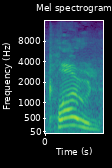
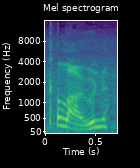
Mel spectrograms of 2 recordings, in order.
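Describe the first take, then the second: First: The word is squeezed into one syllable. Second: The word is said with two syllables. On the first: The speaker calls it wrong. "You said clone" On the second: The speaker calls it right. "not Cologne"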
